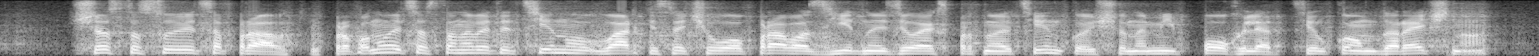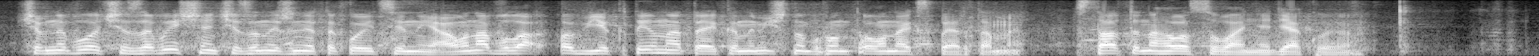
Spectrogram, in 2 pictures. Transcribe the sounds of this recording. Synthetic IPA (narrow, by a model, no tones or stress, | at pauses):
ʃt͡ʃɔst̪ɔsujɛt͡sʲːɐpɾɑwkʲɪpɾɔpɔnujet͡sʲːɐst̪ɐnɔʋɪt̪ɪt͡sʲinʊʋɑrtʲisʲɾet͡ʃɔʋɔɦɔpɾɑʋɐzɦʲid̪nɔjʊzʲjɔɦɔɛkspɔrt̪nɔjʊɔt͡sʲinkɔjʊʃt͡ʃɔnɐmʲijpɔɦlʲɐd̪̚t͡sʲilˠkɔmd̪ɔɾɛt͡ʃnɔ̰ | ʃt͡ʃɔbnɛbʊlˠɔt͡ʃɛzɐʋɪʃenʲɛt͡ʃɪzɐnɪʒenʲːɐt̪ɐkɔjit͡sʲinɪɐʋɔnɑbʊlˠɑʔɔbje̞kt̪ɪwnɐt̪ɐekɔnɔmʲit͡ʃnɔbɦɾʊnt̪ɔʋɐnɐekspɛrt̪ɐ̰mɪ̰st̪ɑwt̪ɪnɐɦɔlˠɐsʊʋɑnʲːɐdʲakʊjʊ̰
